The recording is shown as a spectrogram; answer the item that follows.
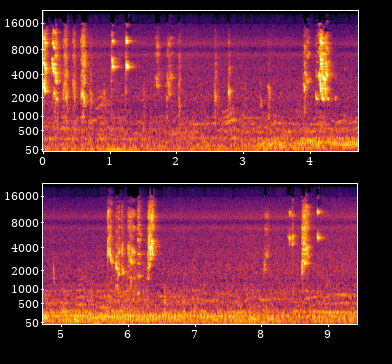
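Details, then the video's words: Lovebirds, a green personata and a yellow pastel pied, chirping in the morning: bursts of sharp, squeaky, high chirps in quick clusters, some doubled, separated by short pauses, over a low background hum. "Lovebird Chirping Sounds"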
